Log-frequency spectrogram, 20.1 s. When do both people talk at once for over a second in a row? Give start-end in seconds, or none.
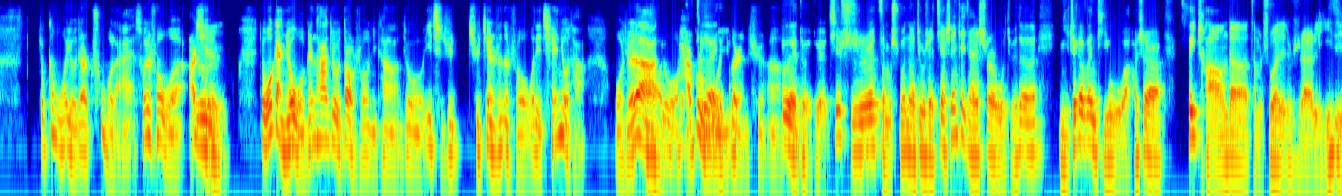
9.7-11.1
